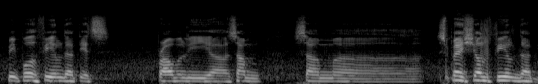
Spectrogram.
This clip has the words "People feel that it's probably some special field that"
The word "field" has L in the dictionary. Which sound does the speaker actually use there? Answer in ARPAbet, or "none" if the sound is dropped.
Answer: L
